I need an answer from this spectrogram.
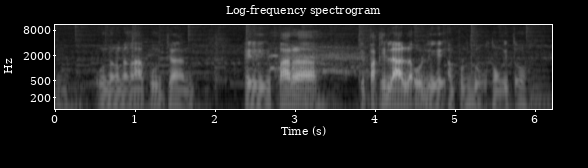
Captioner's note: none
